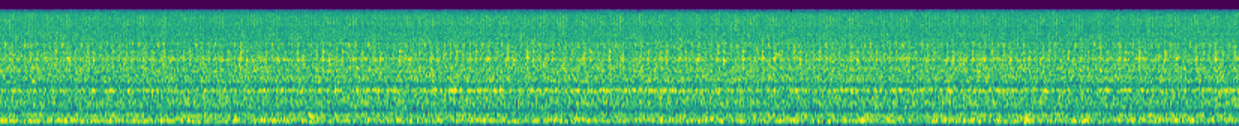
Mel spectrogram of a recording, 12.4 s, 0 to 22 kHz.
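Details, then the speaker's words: 2006-09 Hyundai Sonata with replacement engine, started cold after sitting overnight; a loose, uneven clatter over steady idle appears once warm, and the owner suspects the timing chain (unconfirmed). "Car hasn't been started all night, and we're going to hear what the car sounds like from start until when what I assume to be the timing chain, um, before it starts making its little clackety noise. can hear the timing chain noise."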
